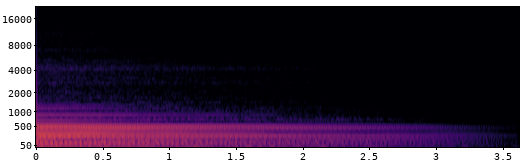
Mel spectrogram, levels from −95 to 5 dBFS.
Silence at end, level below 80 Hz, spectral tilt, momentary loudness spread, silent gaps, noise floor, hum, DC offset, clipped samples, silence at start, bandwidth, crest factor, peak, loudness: 0.65 s; -66 dBFS; -9 dB/octave; 20 LU; none; -81 dBFS; none; under 0.1%; under 0.1%; 0 s; 14.5 kHz; 16 dB; -34 dBFS; -50 LUFS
